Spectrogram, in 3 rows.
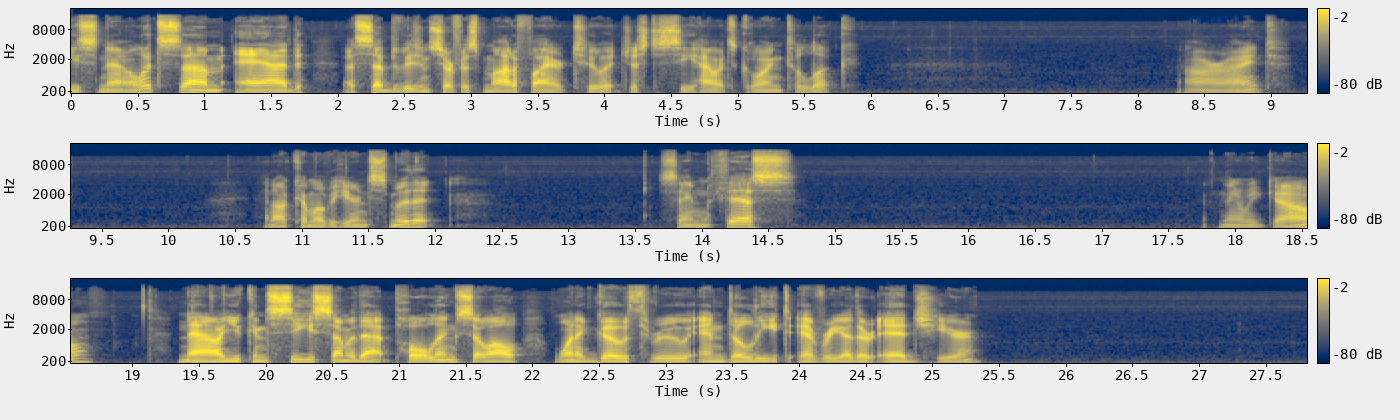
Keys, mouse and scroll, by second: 0.1 scroll up 2, 0.5 middle click, 4.0 right click, 4.9 click, 6.8 middle click, 8.8 middle click, 9.9 click, 11.2 click, 12.4 click, 13.2 right click, 13.4 click, 14.0 click, 16.5 click, 17.5 click, 18.5-18.9 scroll up 1, 18.9 middle click, 19.6 Tab, 20.4-21.1 scroll up 7, 21.2 shift+middle click, 22.6 ctrl+Tab, 24.8 right click, 26.0 shift+right click, 27.0 right click.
